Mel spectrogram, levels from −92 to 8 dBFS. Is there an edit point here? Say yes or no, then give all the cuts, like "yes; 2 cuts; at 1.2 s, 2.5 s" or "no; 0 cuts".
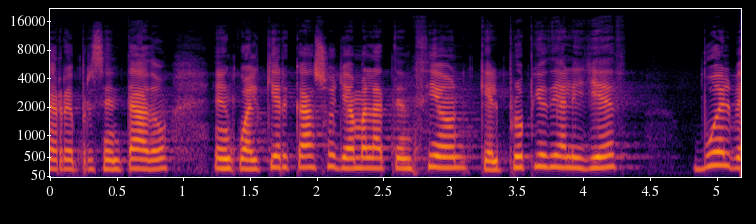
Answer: no; 0 cuts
